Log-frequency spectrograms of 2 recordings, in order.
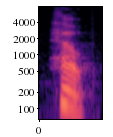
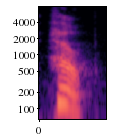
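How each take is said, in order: No difference in how they are said.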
